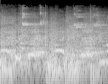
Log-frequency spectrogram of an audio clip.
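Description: Basketball being dribbled on a wooden gym floor during play, with sneakers squeaking a few times and voices of players and spectators in the background.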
